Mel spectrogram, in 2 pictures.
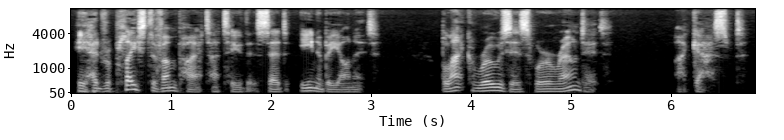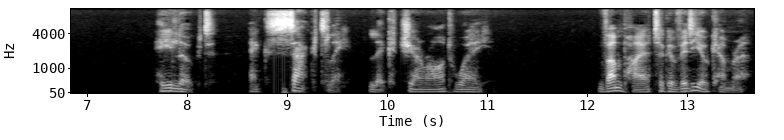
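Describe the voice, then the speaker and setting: A man giving a dramatic, deadpan reading of a story in a deliberate, theatrical manner. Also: low-pitched, husky, no room sound. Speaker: reader of a fan fiction story.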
